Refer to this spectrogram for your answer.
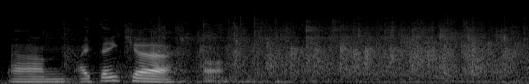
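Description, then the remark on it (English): A crowd at Yucaipa claps for the speaker steadily for several seconds after a brief burst of whooping, cheer-like voices. The clapping forms a dense, even patter that holds at moderate loudness to the end. “Last time I got an applause like that was my last Sabbath here.”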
